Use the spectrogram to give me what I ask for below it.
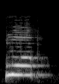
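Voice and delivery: very high loud popping plop; sound-effect plop. Shown as a demonstration. Teacher leading the children in a loud high plop. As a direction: pop it like a stone in water. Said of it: "we're all going to say".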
